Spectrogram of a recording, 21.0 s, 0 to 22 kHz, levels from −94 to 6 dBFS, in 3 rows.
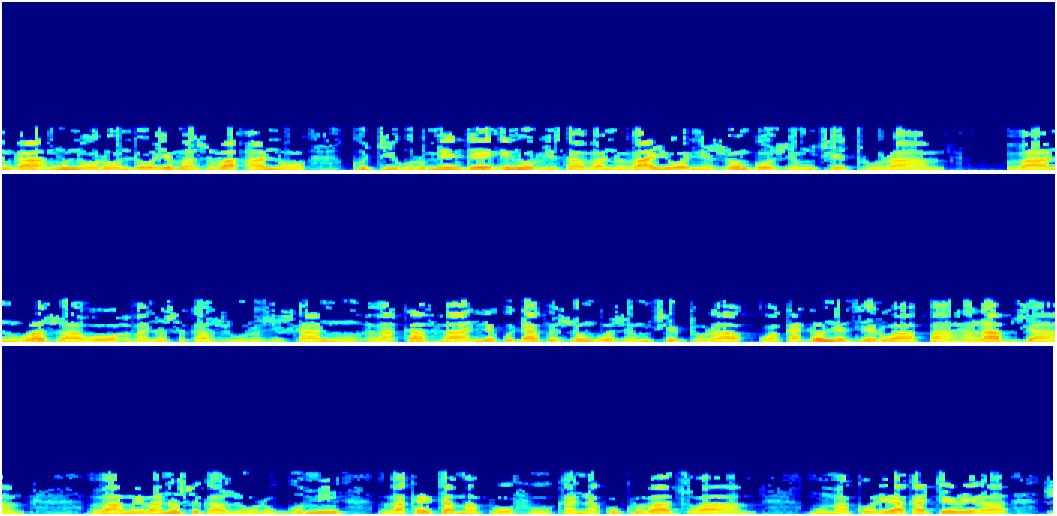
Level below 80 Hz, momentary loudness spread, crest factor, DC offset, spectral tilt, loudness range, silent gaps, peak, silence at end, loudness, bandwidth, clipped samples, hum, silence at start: -52 dBFS; 9 LU; 20 dB; under 0.1%; -4.5 dB/octave; 3 LU; none; -6 dBFS; 0 s; -25 LUFS; 6 kHz; under 0.1%; none; 0 s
